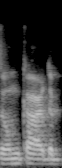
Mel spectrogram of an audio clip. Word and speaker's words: Omkar: everybody my name is omkar the best way to pronounce my name is the first two letters om right every time you say it you meditate uh so my background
